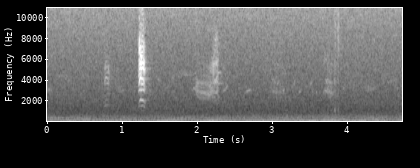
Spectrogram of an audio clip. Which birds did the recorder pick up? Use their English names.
Hawaii Amakihi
